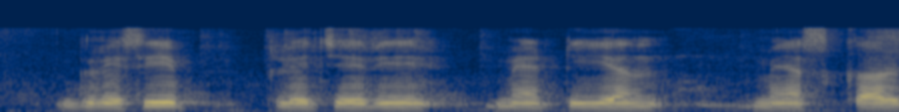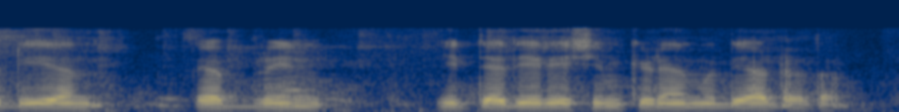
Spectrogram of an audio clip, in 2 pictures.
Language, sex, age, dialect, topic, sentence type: Marathi, male, 25-30, Standard Marathi, agriculture, statement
